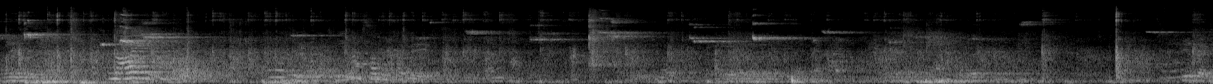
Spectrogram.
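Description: Table tennis balls click sharply off paddles and tables in an echoing hall.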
